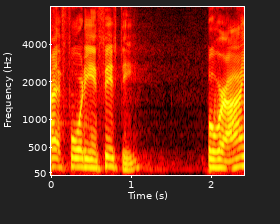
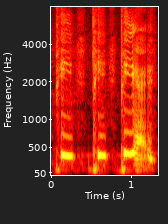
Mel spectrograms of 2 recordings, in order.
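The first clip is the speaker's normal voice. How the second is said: small, very high hesitant voice; mock tearful-teen timidity; teen girl; 13 semitones higher, 4 dB quieter than usual. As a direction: imitate a timid, stammering girl. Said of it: "And she's like".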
